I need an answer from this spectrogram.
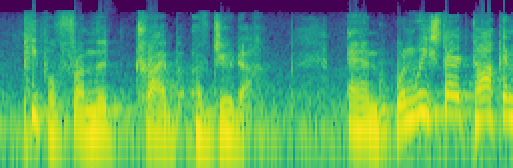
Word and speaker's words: Judah: were called Benjamin and Judah more properly pronounced yudah because we didn't get the harder sound to the J until about 200 years ago so this is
